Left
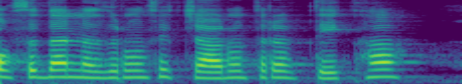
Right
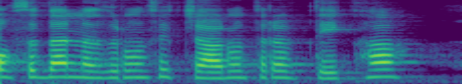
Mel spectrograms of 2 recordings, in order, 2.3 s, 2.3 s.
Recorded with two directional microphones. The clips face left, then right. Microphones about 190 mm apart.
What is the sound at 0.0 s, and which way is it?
Speech, 35° left (ahead or behind).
